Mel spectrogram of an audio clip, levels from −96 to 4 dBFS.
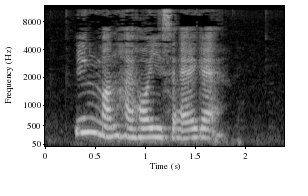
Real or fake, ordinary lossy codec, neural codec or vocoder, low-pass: real; AAC, 48 kbps; none; 10.8 kHz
